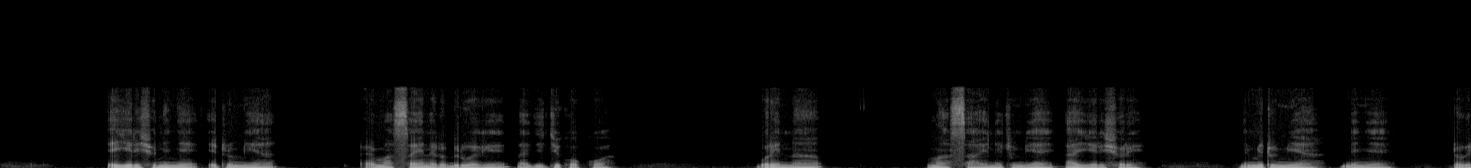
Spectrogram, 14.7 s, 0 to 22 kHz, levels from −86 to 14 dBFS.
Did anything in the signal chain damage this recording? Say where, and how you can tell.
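Yes. 4-bit ADPCM compression at the codec stage, throughout the speech: a gritty hiss rides on every loud syllable and attacks distort, because each sample is coded as a coarse 4-bit step from a prediction. Nothing above 10.6 kHz suggests a rate around 89 kbps.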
